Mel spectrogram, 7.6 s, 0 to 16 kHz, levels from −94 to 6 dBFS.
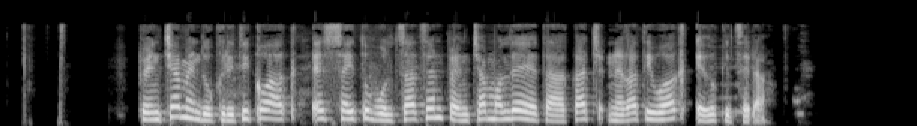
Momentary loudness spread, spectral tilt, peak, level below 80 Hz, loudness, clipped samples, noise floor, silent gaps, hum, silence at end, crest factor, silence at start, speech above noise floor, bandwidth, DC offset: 5 LU; -5 dB/octave; 0 dBFS; -56 dBFS; -12 LUFS; under 0.1%; under -90 dBFS; 0.64-0.89 s, 1.07-1.14 s; none; 0.95 s; 12 dB; 0.5 s; over 79 dB; 8 kHz; under 0.1%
